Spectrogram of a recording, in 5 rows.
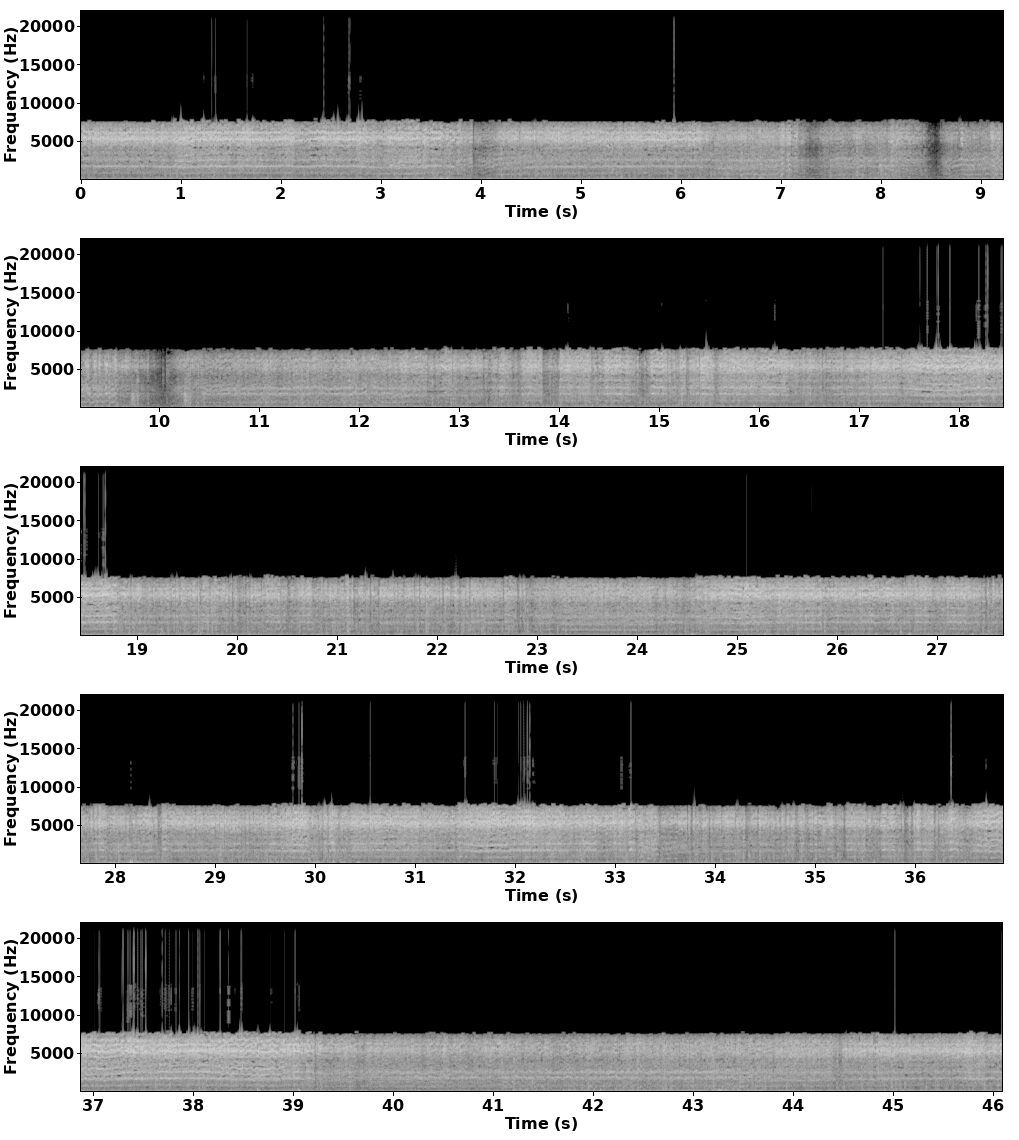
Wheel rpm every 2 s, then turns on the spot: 230, 200, 200, 140, 110, 160, 220, 230, 230, 230, 230, 230, 220, 240, 230, 230, 210, 230, 230, 210, 200, 200, 220.
none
